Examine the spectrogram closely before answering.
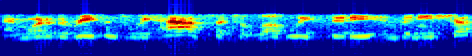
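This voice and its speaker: A man with a fairly high pitch talks at a very fast pace with ordinary pitch variation. Noticeable background noise runs underneath. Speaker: local politician. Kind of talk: public speech. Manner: loud.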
